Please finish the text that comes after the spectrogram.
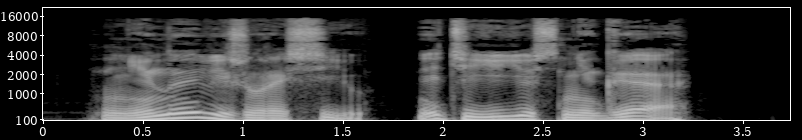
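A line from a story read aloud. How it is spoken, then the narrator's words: Grumbling in foreign language. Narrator (Russian): На незнакомом в этих землях языке ворчал один из бойцов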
